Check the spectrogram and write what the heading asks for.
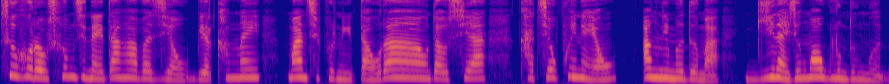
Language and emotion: Bodo, fearful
